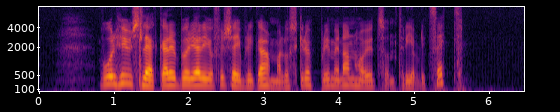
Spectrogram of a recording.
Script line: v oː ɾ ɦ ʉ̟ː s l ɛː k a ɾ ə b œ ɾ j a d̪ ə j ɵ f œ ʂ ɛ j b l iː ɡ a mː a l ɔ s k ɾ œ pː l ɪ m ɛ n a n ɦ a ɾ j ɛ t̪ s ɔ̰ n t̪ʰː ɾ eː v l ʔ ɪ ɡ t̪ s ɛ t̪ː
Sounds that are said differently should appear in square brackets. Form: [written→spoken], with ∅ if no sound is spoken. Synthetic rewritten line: v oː ɾ ɦ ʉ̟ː s l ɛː k a ɾ ə b œ ɾ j a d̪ ə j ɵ f œ ʂ ɛ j b l iː ɡ a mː a l ɔ s k ɾ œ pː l ɪ m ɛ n a n ɦ a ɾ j ɛ t̪ s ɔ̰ n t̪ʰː ɾ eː v l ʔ ɪ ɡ t̪ s ɛ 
